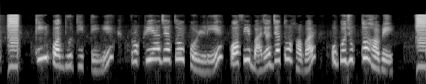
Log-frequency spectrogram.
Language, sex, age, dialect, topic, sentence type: Bengali, female, 25-30, Standard Colloquial, agriculture, question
